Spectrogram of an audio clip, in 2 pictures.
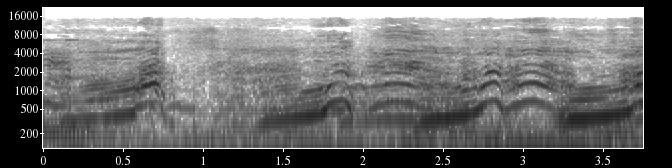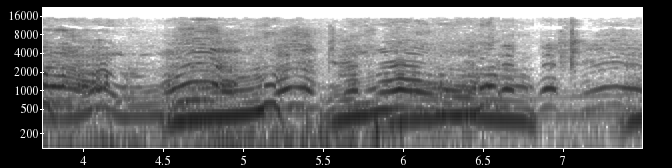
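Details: Spotted hyena clan rallying to save a clanmate caught by a massive lion at Arathusa Safari Lodge in early August; a rapid series of arched, rising-falling harmonic yelps, about two per second, overlapping voices, with a low rumble beneath.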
